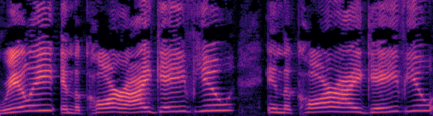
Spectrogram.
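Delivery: acted-out woman yelling. Telling the audience about a date, acting out the woman yelling at him: retelling her yell. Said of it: "she's yelling at him".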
